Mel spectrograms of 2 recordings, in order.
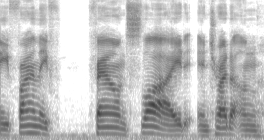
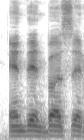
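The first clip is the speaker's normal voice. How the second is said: ordinary delivery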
